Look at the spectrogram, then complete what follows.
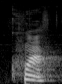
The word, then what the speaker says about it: coin: Ici, juste après le C, je regarde, est-ce qu'il y a un I, un E ou un Y? Non. Donc c'est pour ça que ma lettre C se prononce que.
